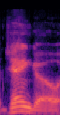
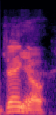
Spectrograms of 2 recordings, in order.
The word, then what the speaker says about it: Django: N G O the the D is silent.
